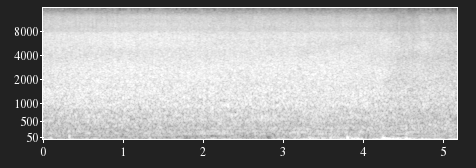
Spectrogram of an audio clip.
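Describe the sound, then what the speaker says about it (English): Steady rushing water from a small creek waterfall in Arkansas fills the whole clip, a continuous broadband splash like a small cascade nearby, with no voices. "Look at this little waterfall right here."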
